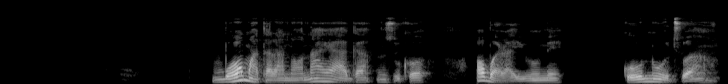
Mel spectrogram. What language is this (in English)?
Igbo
